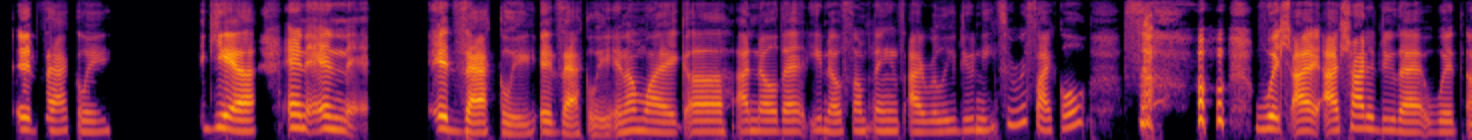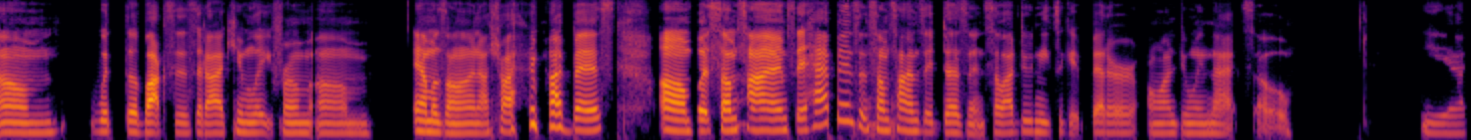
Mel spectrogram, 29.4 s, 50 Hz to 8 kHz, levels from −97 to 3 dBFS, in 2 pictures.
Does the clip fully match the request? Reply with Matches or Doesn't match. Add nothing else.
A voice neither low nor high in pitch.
Matches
